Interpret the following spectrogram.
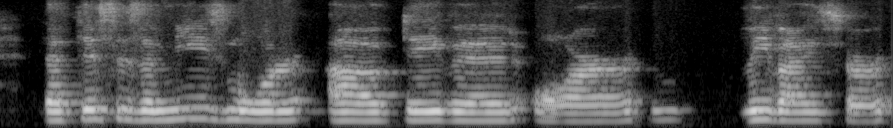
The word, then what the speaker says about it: mizmor: You're using two words there, so spell it out for our audience, mizmor and zamar.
